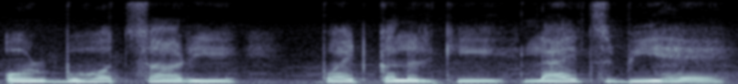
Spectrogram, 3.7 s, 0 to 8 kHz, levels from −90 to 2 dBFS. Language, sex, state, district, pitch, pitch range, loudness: Hindi, female, Arunachal Pradesh, Lower Dibang Valley, 220 Hz, 210-230 Hz, -16 LUFS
